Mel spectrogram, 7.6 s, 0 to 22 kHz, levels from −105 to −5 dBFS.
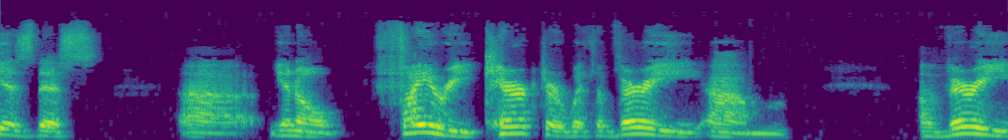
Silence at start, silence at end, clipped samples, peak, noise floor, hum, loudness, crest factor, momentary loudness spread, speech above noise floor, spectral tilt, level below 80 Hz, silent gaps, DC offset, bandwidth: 0 s; 0 s; under 0.1%; -2 dBFS; -68 dBFS; none; -19 LUFS; 18 dB; 18 LU; 48 dB; -4.5 dB/octave; -68 dBFS; 5.94-6.01 s; under 0.1%; 11.5 kHz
